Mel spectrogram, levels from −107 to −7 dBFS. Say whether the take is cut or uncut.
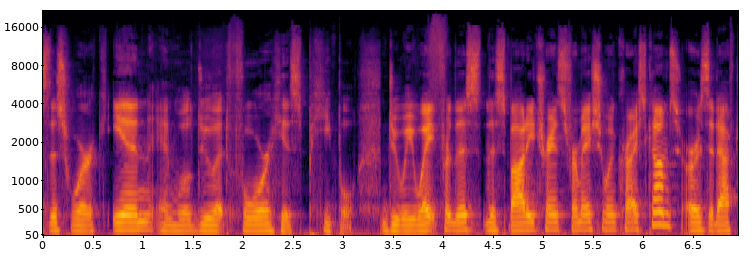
cut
